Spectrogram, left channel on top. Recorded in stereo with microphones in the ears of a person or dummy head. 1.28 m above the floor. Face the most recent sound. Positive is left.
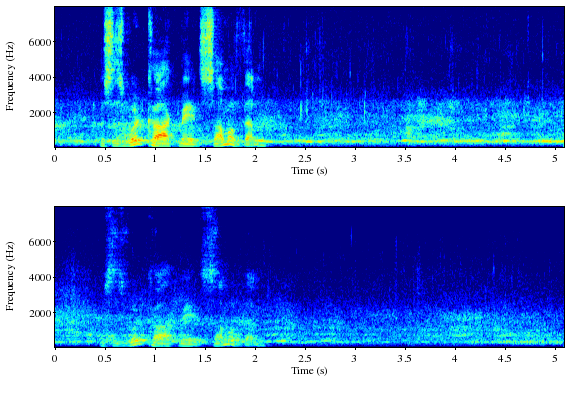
turn(degrees=60)  # may be behind; listen again after turning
